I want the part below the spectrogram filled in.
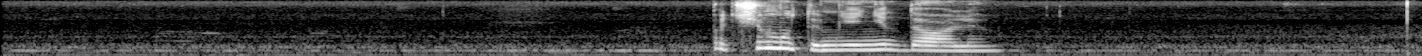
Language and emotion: Russian, sad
